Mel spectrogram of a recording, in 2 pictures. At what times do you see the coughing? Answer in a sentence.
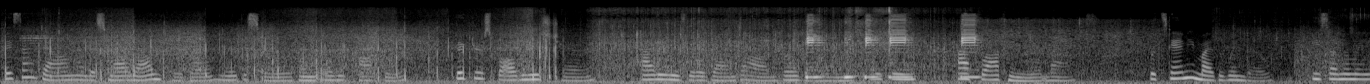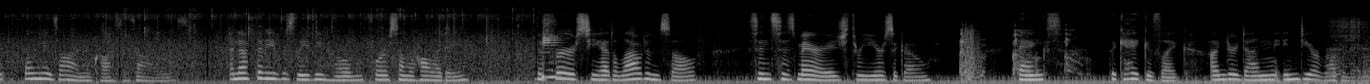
You can hear the coughing from 23.3 to 24.6 s.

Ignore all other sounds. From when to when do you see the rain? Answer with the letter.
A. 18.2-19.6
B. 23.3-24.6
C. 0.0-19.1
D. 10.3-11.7
C.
